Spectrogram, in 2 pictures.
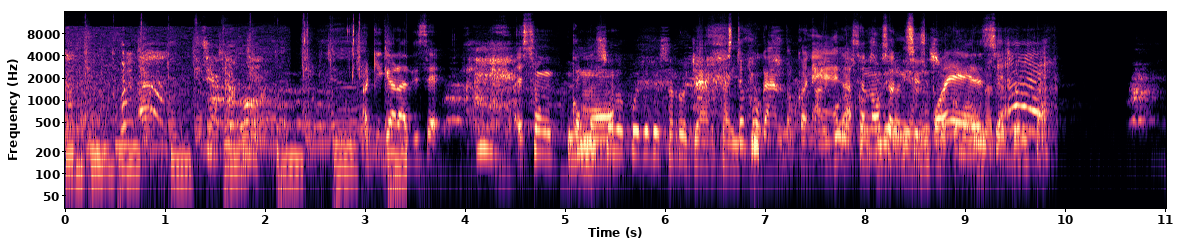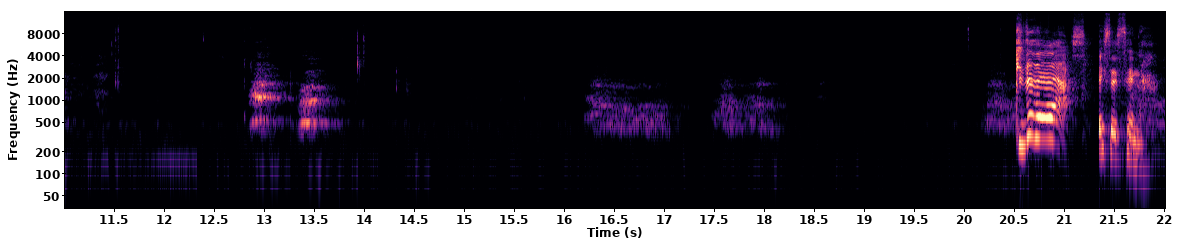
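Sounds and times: dog barking: 3.8s - 4.2s, 10.6s - 11.1s, 12.8s - 13.9s, 16.2s - 18.4s, 20.2s - 20.6s.

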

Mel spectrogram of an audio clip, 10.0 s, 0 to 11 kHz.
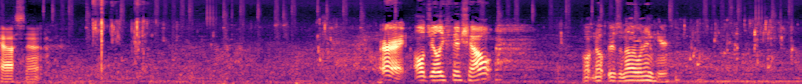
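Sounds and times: wet net crackling clicks: 1.2s - 2.0s
water dripping: 8.2s - 10.0s.

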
